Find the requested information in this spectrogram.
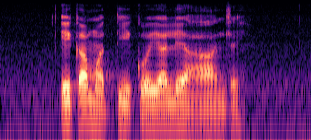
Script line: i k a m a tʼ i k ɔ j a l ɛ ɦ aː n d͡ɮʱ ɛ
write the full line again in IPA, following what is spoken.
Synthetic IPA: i k a m a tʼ i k ɔ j a l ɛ ɦ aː n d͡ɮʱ ɛ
